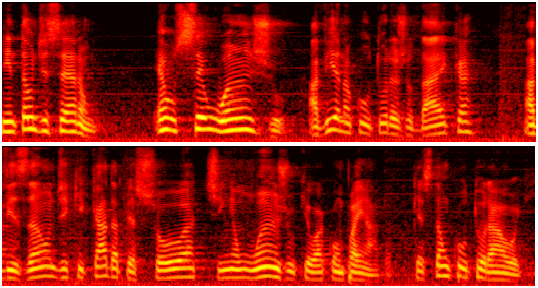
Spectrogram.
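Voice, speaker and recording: Very wide pitch swings fill a man's speech, which moves at a fairly slow pace. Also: fairly high pitch for a man. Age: 60s. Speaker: pastor. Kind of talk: sermon.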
